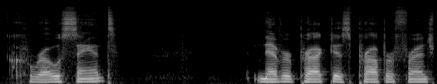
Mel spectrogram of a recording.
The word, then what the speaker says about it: croissant: As a proud hater of the French language, it's croissant.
